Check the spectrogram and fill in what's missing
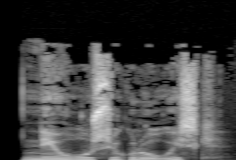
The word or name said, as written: neuropsykologisk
